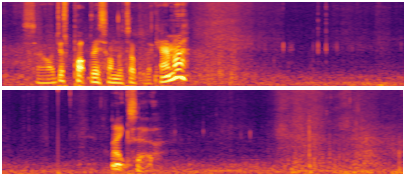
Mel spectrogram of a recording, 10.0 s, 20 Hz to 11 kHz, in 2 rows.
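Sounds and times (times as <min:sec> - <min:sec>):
faint low wind rumble: 0:00.0 - 0:10.0.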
